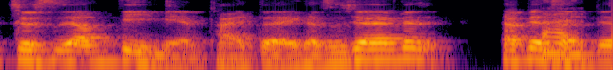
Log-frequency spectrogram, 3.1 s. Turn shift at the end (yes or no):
no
